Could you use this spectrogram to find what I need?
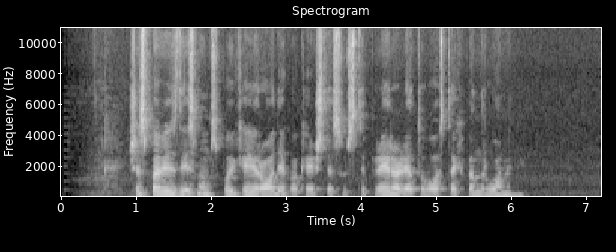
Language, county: Lithuanian, Marijampolė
